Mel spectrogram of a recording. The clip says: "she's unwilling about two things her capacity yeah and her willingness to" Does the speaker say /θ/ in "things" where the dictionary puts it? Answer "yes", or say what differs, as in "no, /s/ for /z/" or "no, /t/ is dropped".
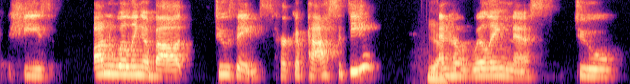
yes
